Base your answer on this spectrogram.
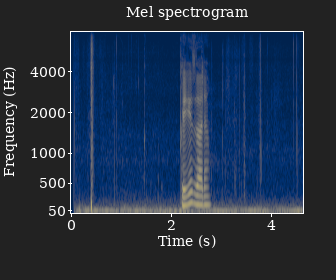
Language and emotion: Russian, neutral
